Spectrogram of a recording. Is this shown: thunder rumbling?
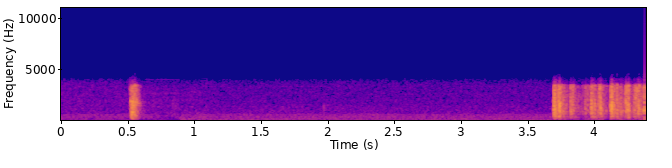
no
